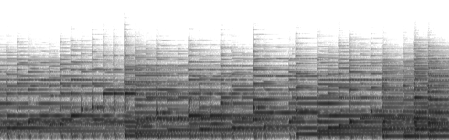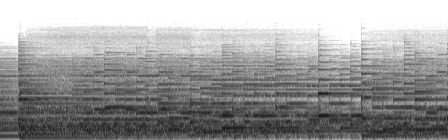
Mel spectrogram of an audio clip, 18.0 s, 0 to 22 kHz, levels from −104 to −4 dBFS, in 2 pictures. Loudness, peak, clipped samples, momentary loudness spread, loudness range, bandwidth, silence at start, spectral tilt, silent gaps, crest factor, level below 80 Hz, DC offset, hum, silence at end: -20 LUFS; -2 dBFS; under 0.1%; 5 LU; 2 LU; 6.2 kHz; 0 s; -9 dB/octave; none; 16 dB; -44 dBFS; under 0.1%; none; 0 s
